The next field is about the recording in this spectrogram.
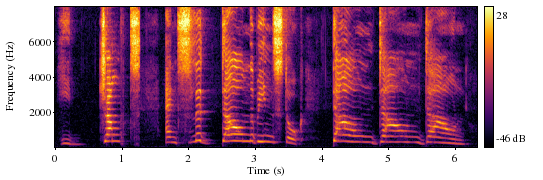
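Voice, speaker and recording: A woman storyteller with a fairly high, very animated voice. She reads a children's bedtime tale very slowly, stretching key words and building suspense. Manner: hushed suspense and emphatic, drawn-out words. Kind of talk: dramatic bedtime story read-aloud.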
